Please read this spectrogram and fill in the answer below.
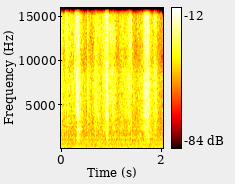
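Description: Faint rustling and brushing, a few short strokes, over a steady low hum: handling noise on a handheld phone's microphone.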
